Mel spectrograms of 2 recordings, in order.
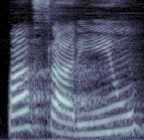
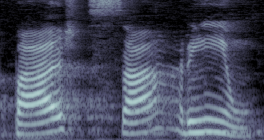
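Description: First: Said in the usual way. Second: "passarinho" slowly as pas-sa-ri-nho; spaced beats on "passarinho", first S closing pas; syllable by syllable. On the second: Shown as a demonstration. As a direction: break "passarinho" between the two S's. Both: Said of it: "o S fica em sílabas diferentes".

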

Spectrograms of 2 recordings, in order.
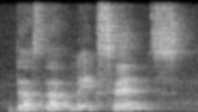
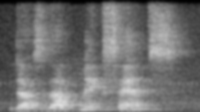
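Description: Both takes have the same delivery.

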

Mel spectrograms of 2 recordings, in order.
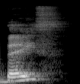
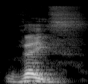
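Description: First: "beis" with a firm stop b; hard B in beis. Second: "veis" opening on a soft v. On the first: Teacher contrasts letters with dogesh, hard B. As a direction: close the lips fully to start "beis". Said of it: "con énfasis". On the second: Teacher contrasts letters without dogesh, soft V. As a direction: start "veis" gently with v, not b. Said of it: "B corta". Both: Shown as a demonstration.

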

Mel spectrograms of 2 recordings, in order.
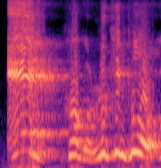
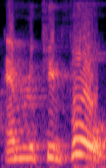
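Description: First: "am" 뒤에서 끊고 "looking for". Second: "am looking for"를 한 덩어리로. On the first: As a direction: break after "am", then "looking for". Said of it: "이렇게 끊지 말란". ("am"과 "looking for"를 따로) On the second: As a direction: link "am looking for" with no break. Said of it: "같이 가는 거야". ("am looking for"를 끊지 않고 같이) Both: Shown as a demonstration.

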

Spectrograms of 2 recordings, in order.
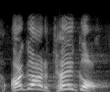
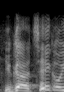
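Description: First: High-pitched Southern teen impression; Dan Parchman. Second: Said in the usual way. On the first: Teen telling pastor he needs a toilet, high imitated voice. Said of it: "That's how he talked".

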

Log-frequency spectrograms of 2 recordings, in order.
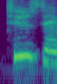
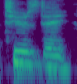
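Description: First: Pin down the day with a punch on Tuesday; emphatic Tuesday. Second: Said in the usual way. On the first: Real, not acted. Insisting to viewers it was Tuesday, Tuesday stressed high. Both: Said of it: "correcting which day".

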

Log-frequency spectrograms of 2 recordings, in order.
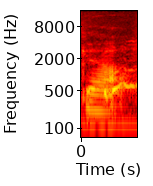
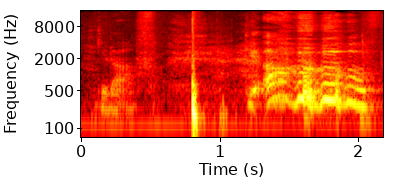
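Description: First: Said in the usual way. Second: Laughing get off. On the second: Real, not acted. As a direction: say it through a laugh.

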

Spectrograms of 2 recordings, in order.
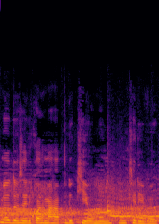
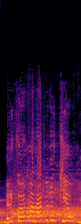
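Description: First: Said in the usual way. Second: Very high, loud shrieked complaint; panicked shriek. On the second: Real, not acted. Being chased, repeats line.

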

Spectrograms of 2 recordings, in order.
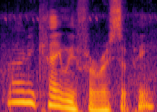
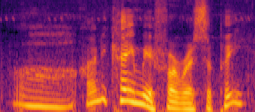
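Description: First: Wry deadpan repeat. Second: Exasperated. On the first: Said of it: "repeated after a louder take". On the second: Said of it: "repeated in a flatter voice". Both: Real, not acted.

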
